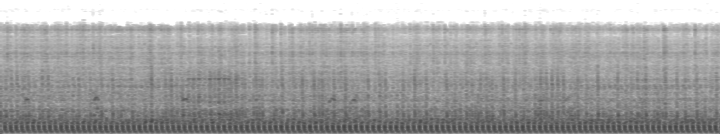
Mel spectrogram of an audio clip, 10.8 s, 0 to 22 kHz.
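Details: Jacobsen Chief 1200 garden tractor with Kohler single-cylinder engine, cold start, parked in forward gear, running to drain the carburetor bowl: steady, even putter at about three beats per second, no misses or knocks; normal healthy idle.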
